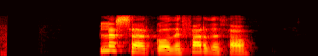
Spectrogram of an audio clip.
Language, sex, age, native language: Icelandic, female, 30-39, Icelandic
